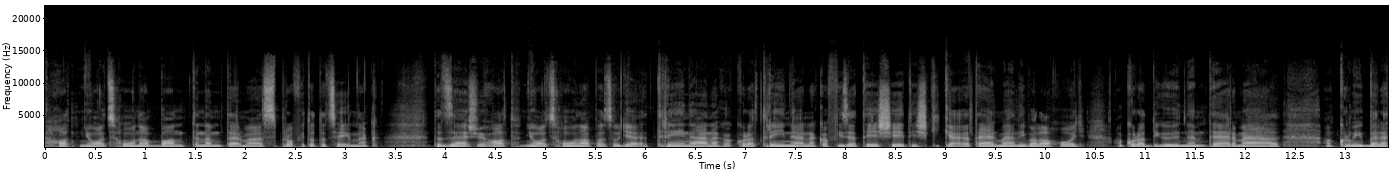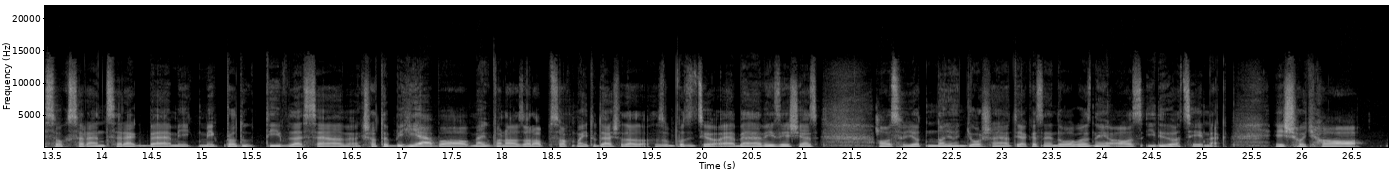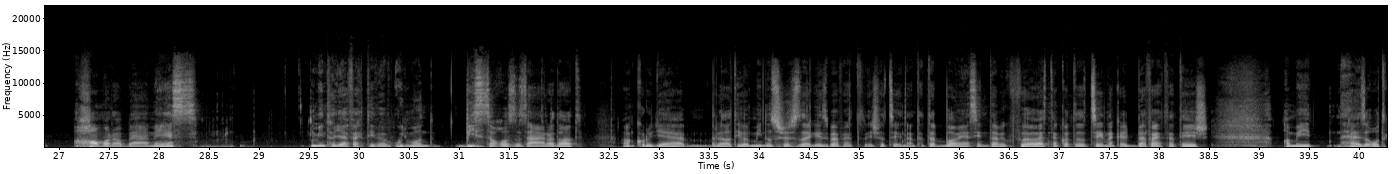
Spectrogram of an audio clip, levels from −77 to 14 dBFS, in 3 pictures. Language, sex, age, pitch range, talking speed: Hungarian, male, 30-49, 90-110 Hz, 145 wpm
